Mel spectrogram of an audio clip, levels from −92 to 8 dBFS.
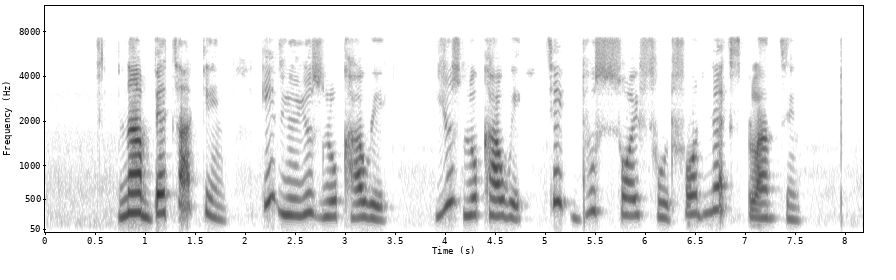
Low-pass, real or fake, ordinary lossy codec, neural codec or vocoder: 7.2 kHz; fake; none; codec, 16 kHz, 8 kbps, FunCodec, trained on Chinese and English, 25 frames a second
